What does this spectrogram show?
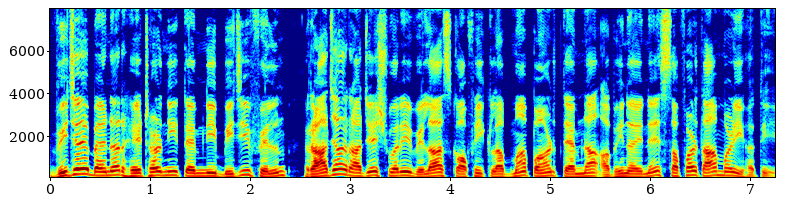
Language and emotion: Gujarati, neutral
